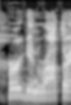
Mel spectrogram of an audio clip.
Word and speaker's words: Hergenrother: also tag our guests today which is Adam hergenrother and Adam please make sure I'm saying your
